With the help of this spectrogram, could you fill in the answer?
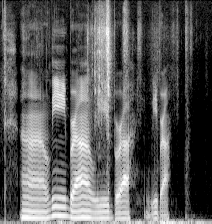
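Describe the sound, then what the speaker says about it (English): Tarot cards being shuffled by hand, a crisp riffling and rustling heard under a prominent voiced, melodic tone that sounds like singing or humming. "So I'm trying to make sure I shuffle it really well."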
